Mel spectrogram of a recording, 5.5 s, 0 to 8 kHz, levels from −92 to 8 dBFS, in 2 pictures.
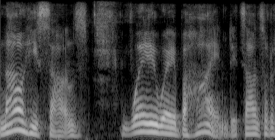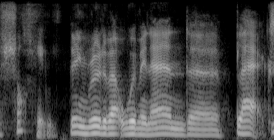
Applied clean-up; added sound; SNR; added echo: neural mask model DeepFilterNet 3.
